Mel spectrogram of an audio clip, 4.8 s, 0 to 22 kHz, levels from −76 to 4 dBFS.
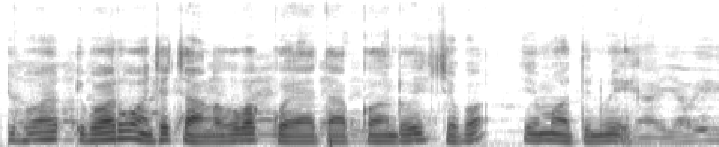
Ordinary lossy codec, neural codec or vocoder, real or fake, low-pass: none; none; real; none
